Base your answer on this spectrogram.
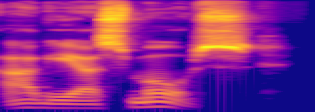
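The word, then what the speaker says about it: agiasmos (ἁγιασμός): Many of our listeners will know that the two English words, holiness and sanctification, are the same word, agiasmos, in the original Greek language of the New Testament. How did I do in my pronunciation there, Mike? – Very good pronunciation.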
